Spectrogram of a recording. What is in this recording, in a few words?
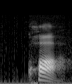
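"kua" fourth tone, Chinese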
